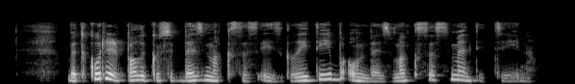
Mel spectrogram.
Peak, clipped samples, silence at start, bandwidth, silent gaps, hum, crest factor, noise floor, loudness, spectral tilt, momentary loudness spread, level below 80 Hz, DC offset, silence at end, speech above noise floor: -2 dBFS; under 0.1%; 0.35 s; 8 kHz; 4.88-4.93 s; none; 18 dB; -43 dBFS; -20 LUFS; -4.5 dB/octave; 17 LU; -68 dBFS; under 0.1%; 0.45 s; 23 dB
